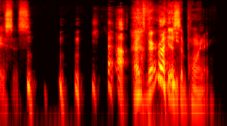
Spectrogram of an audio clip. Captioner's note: laughs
